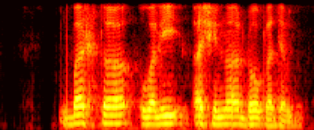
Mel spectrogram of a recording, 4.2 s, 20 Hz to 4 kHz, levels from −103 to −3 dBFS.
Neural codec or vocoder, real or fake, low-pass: codec, 16 kHz, 4.8 kbps, FACodec; fake; 3.6 kHz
